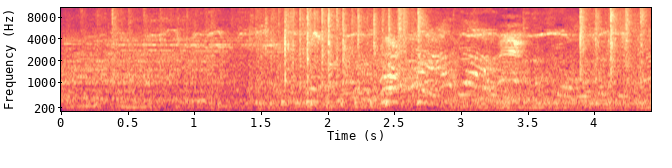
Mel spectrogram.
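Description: Pigeons at a loft, with a quick flurry of wing claps from a little under two seconds in to just under three seconds in. Bird calls and chirps can be heard around it.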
